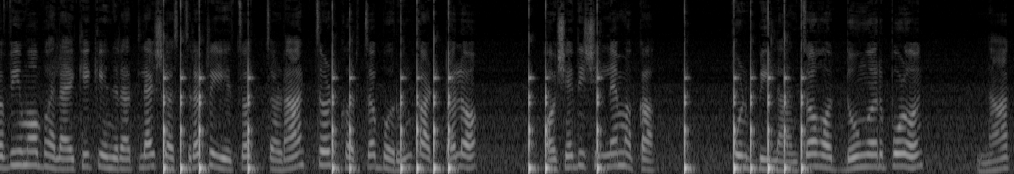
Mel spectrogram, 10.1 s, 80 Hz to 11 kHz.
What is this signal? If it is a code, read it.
Tap code, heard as taps on a table, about 6 knocks a second, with speech in Goan Konkani. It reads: LIFE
